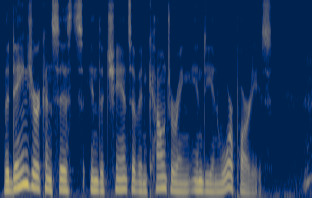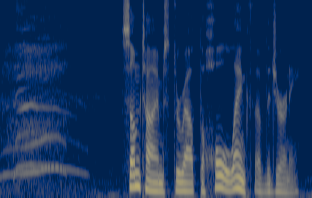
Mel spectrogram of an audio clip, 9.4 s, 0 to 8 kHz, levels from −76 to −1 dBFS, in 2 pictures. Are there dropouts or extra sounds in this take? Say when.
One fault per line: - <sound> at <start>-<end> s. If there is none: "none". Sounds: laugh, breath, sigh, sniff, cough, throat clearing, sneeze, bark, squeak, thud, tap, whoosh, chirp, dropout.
- breath at 4.5-6.0 s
